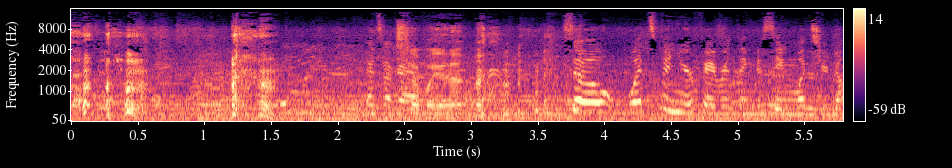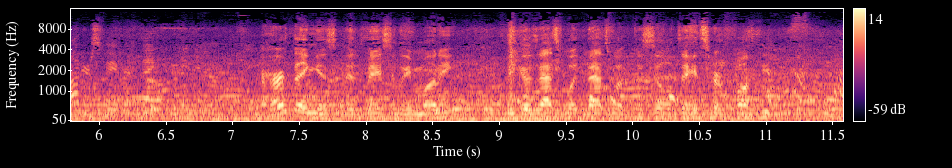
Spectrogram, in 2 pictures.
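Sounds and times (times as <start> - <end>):
person coughing into an interviewer's microphone: 0.0 - 1.6, 3.0 - 3.7
speech: 2.7 - 11.5.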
